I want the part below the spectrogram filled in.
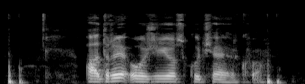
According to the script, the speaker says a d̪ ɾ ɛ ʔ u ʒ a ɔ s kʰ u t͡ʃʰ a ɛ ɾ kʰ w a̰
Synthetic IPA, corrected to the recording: a d̪ ɾ ɛ ʔ ɔ ʒ i ɔ s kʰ u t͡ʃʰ a ɛ ɾ kʰ w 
